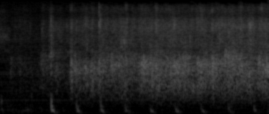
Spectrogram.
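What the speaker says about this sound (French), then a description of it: "On va peut-être t'applaudir déjà." A room audience applauds a speaker after a talk on multi-agent systems, giving a short burst of clapping that starts with distinct claps and quickly builds into a dense, steady patter.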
